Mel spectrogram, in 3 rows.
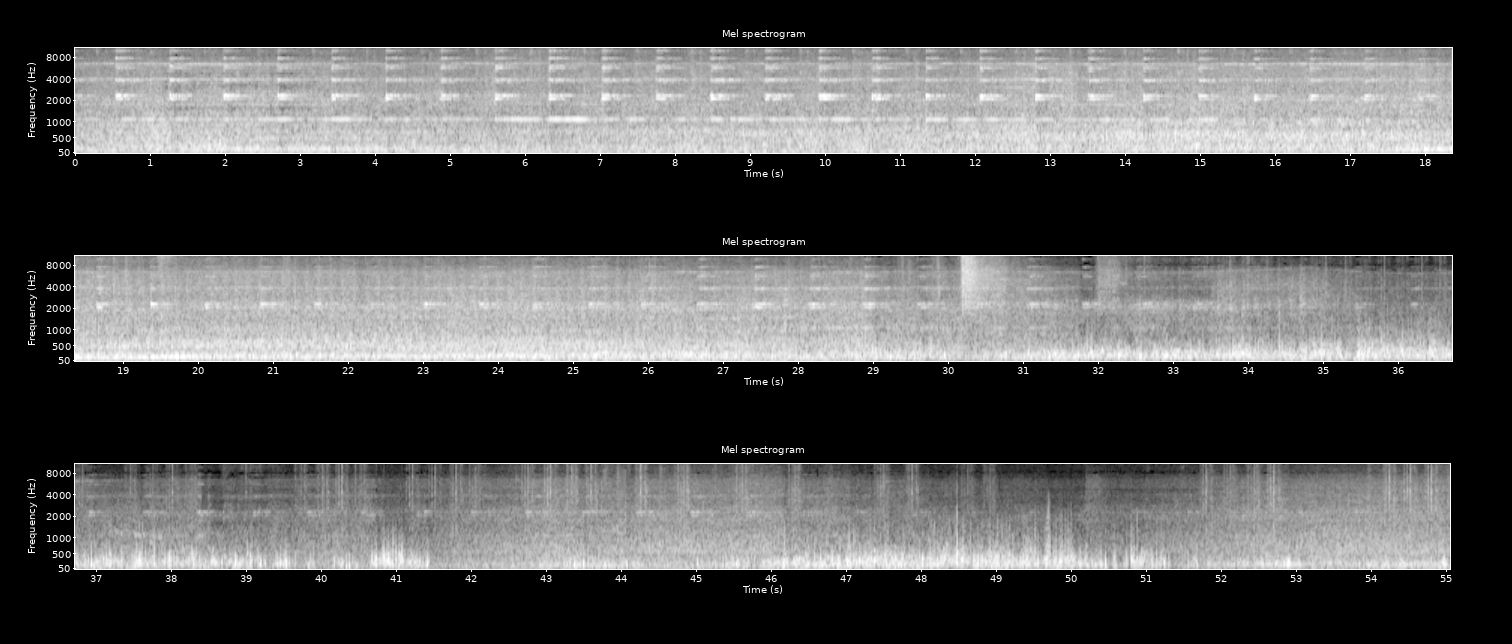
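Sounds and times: locomotive bell ringing: 0.0 - 30.1, 30.9 - 33.6
high squeal of wheels on rails: 0.0 - 50.9
diesel locomotive engines rumbling: 0.0 - 55.0.

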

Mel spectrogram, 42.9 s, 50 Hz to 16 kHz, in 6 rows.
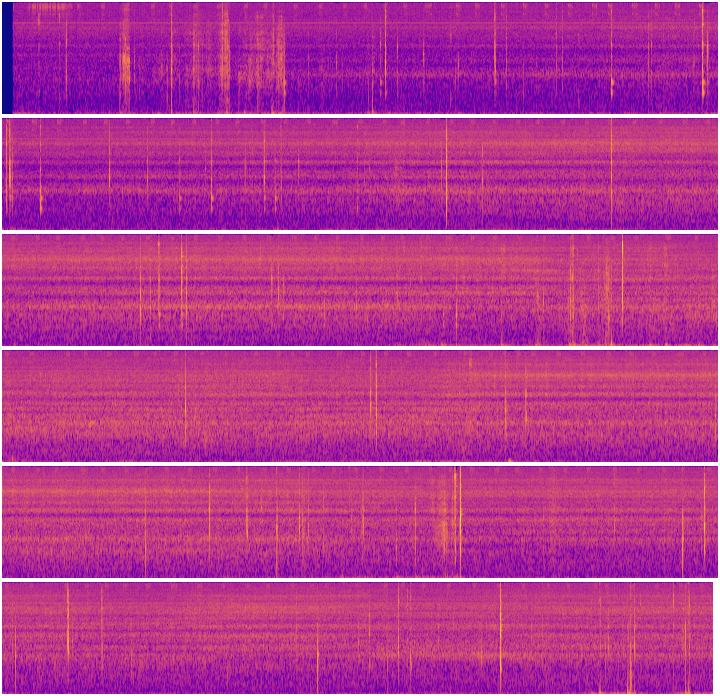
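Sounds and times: floodwater rushing down a gully: 0.2 - 42.9
sharp clicks: 0.3 - 13.5, 15.3 - 27.3, 29.7 - 42.9.

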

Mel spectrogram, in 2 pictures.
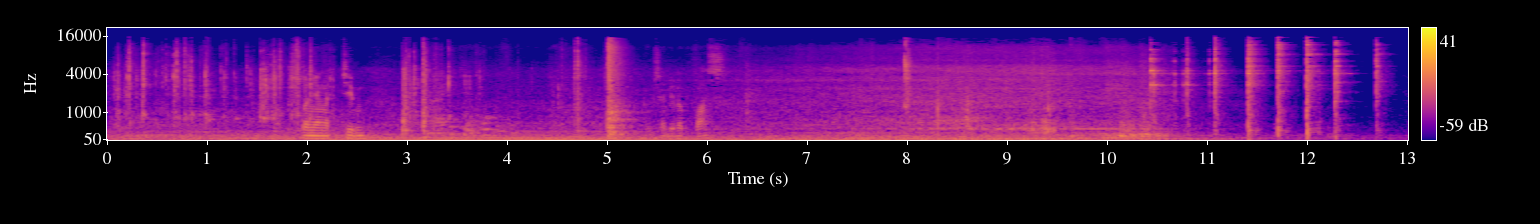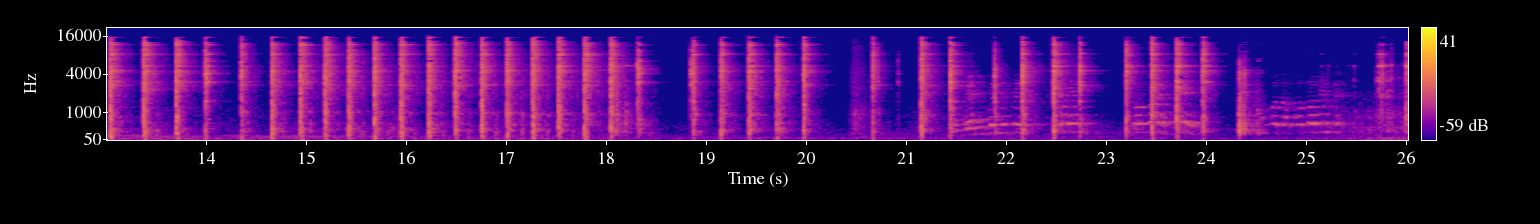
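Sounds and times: low hum with hiss: 0.0 - 13.3
metallic clinks: 25.4 - 26.0.

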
